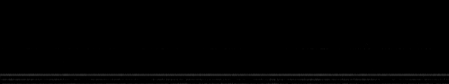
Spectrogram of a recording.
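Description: Near silence: a faint steady hum with no other sound.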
